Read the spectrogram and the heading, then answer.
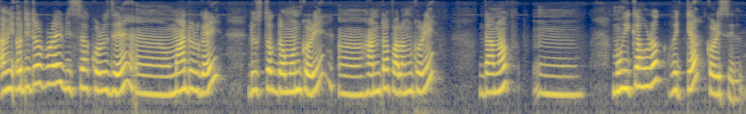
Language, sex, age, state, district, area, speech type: Assamese, female, 18-30, Assam, Dibrugarh, rural, spontaneous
